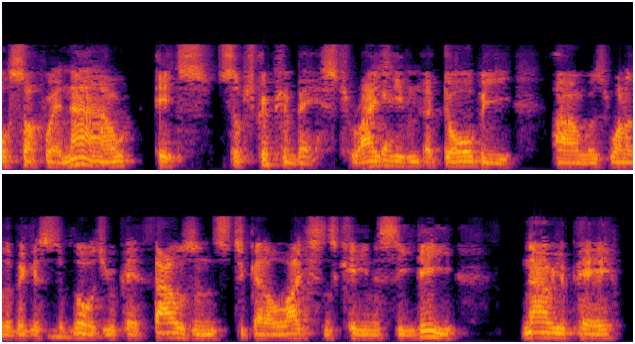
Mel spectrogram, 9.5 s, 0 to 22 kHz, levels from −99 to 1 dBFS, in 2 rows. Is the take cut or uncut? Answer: uncut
